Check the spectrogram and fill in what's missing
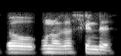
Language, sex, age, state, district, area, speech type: Bodo, male, 18-30, Assam, Udalguri, urban, conversation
